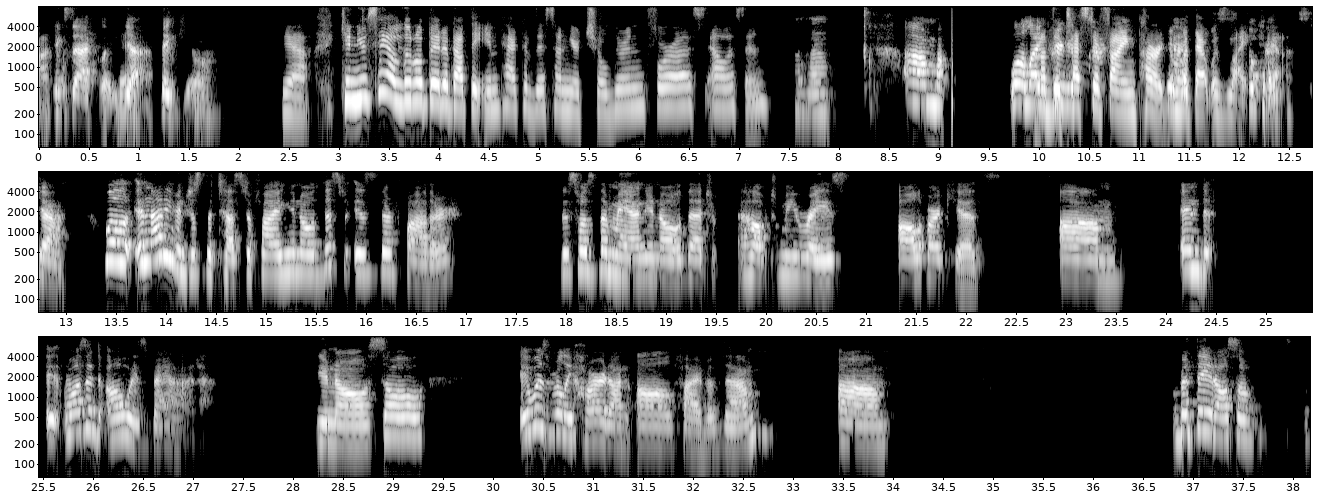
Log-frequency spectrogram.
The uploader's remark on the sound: Recorded live on Zoom.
